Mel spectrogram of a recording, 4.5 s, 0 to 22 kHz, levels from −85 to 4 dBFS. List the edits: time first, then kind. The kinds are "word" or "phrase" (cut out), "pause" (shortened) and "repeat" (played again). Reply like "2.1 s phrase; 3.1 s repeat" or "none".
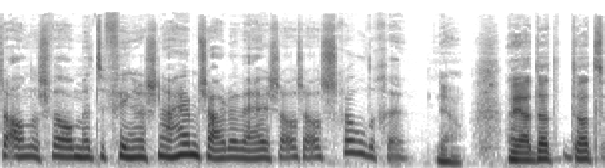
2.2 s repeat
